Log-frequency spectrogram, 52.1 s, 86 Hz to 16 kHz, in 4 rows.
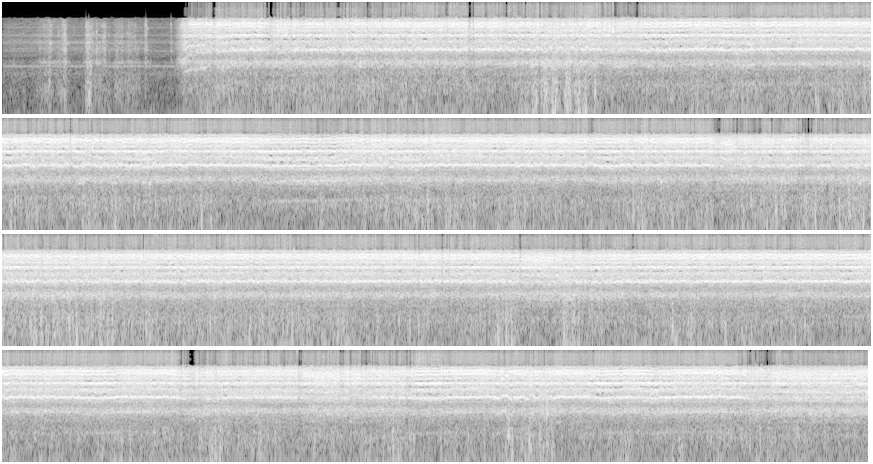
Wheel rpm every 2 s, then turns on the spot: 20, 150, 230, 230, 230, 220, 230, 230, 220, 220, 230, 230, 230, 230, 230, 230, 230, 230, 240, 230, 220, 230, 220, 230, 220, 220.
0-2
